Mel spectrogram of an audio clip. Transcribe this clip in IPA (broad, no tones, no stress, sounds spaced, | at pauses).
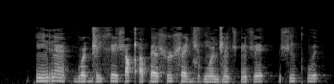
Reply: k ĩ r ɛ̃ | ɡʷ ɛ ɖ͡ʐ i x e ʃ e qʼ e p ɛ ʂ y ʂ ɛ d͡ʑ y ɡʷ ẽ ɖ͡ʐ ɛ̃ t͡ʃʼ ẽ ʃ e | ʃ i kʷʰ e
